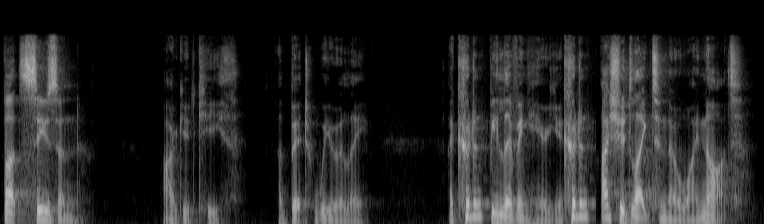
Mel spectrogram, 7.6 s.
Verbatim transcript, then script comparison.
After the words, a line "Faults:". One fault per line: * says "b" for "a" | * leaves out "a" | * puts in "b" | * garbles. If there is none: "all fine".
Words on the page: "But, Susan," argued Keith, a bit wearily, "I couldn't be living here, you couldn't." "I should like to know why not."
"But, Susan," argued Keith, a bit wearily, "I couldn't be living here, you couldn't." "I should like to know why not."
Faults:
all fine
